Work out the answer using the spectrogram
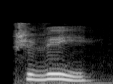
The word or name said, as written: shivee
